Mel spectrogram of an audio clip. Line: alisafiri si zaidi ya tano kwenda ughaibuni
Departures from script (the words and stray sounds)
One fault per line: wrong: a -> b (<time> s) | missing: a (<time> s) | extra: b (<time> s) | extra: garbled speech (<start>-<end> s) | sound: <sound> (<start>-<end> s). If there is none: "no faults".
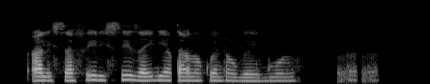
sound: laugh (3.4-3.8 s)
